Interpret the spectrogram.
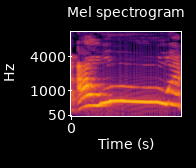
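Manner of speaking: high loud howl; dog howl. Acted.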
